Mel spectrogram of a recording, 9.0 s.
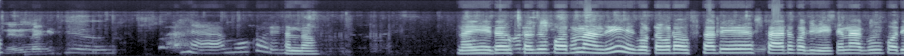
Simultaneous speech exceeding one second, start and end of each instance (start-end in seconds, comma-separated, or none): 4.6-6.1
